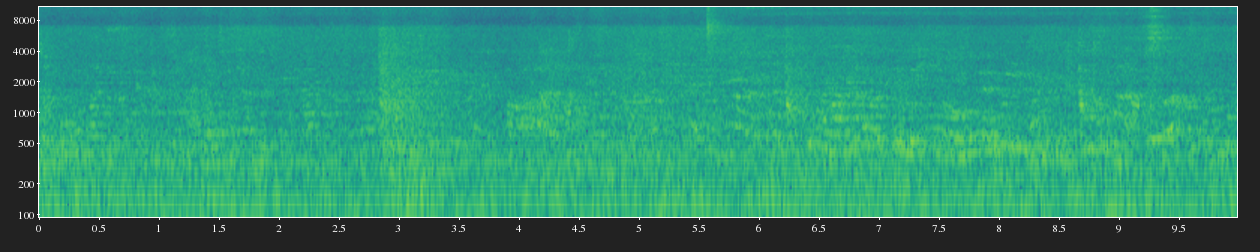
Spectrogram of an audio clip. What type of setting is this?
restaurant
